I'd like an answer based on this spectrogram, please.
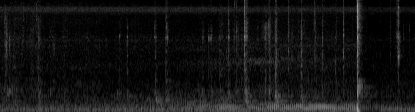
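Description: Hands working the oil cup at the bottom of a transformer's silica gel breather: scattered small clicks and taps of plastic and metal parts, a low muffled sound from about four to seven seconds in, then one sharp loud click and a smaller one just after.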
